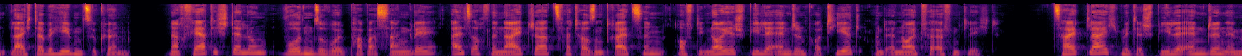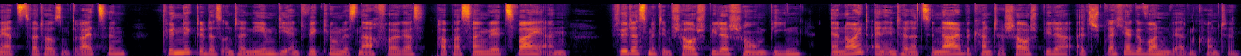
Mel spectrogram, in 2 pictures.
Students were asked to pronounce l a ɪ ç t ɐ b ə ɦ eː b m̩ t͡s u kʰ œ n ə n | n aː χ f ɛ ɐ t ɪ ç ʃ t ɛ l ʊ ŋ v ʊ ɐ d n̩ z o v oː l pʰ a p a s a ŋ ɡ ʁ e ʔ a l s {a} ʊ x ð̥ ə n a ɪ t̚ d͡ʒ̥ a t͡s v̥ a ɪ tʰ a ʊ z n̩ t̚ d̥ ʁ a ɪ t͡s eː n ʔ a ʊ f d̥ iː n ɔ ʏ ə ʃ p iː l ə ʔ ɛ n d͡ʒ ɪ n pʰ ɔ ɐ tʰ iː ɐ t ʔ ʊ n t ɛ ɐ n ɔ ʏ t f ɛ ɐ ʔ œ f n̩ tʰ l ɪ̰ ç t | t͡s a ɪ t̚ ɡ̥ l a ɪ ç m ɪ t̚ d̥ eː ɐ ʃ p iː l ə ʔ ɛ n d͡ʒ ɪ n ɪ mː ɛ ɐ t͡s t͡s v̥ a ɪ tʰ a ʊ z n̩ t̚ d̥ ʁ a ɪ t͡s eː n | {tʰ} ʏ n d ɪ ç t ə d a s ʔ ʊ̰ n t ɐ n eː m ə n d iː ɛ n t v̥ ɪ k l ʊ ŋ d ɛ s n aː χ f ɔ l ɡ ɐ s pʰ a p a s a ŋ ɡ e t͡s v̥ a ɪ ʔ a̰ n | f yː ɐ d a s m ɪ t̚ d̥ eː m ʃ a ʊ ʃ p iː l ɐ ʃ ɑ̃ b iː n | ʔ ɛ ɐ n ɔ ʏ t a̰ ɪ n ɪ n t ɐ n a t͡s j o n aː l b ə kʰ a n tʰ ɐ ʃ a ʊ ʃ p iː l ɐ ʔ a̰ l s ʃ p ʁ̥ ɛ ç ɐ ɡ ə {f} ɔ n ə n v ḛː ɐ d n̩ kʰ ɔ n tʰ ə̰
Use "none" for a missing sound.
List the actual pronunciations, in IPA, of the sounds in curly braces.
a, kʰ, v

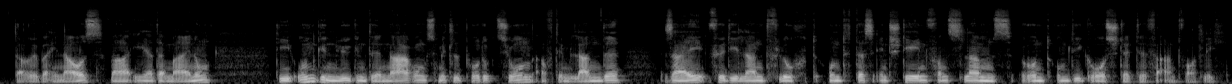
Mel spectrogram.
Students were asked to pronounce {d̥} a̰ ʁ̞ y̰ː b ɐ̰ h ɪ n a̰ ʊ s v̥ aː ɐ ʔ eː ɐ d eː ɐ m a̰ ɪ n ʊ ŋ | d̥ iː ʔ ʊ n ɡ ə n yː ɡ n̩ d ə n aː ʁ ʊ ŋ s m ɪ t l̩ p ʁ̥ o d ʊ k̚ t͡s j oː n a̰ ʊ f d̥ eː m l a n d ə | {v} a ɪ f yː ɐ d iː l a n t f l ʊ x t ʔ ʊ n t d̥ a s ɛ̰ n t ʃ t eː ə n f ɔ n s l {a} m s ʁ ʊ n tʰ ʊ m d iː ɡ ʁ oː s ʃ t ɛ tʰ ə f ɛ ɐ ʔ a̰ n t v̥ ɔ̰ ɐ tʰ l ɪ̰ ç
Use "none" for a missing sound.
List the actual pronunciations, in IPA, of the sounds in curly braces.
d̥, z, a

